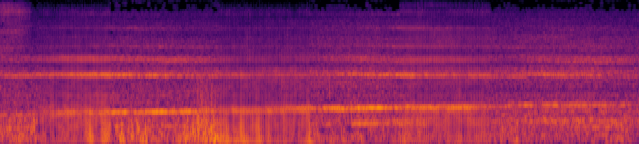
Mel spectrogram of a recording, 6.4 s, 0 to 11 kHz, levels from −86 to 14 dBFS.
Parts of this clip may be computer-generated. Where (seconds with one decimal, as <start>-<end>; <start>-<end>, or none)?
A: 0.4-1.1; 2.2-3.1; 4.0-4.9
